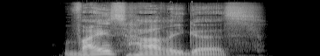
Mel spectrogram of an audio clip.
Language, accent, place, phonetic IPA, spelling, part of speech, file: German, Germany, Berlin, [ˈvaɪ̯sˌhaːʁɪɡəs], weißhaariges, adjective, De-weißhaariges.ogg
- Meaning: strong/mixed nominative/accusative neuter singular of weißhaarig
